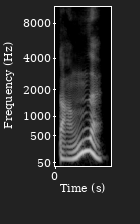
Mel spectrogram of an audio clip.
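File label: "dang1 ran2", Chinese; HSK3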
